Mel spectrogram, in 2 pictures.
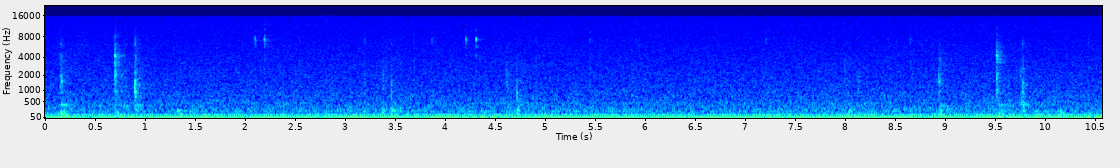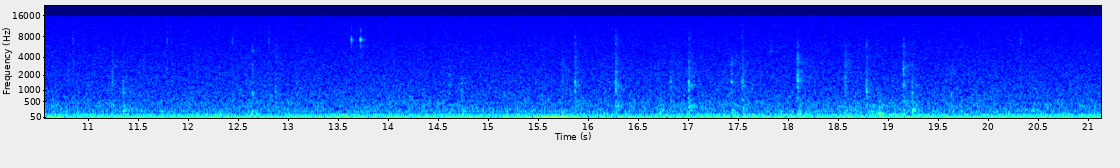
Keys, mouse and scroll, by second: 0.7 shift+n, 2.1 click, 2.5 middle click, 3.3 Tab, 4.2 click, 4.6 Tab, 4.9-8.0 middle drag, 8.0 a, 8.5-9.5 middle drag, 9.5 shift+n, 10.4 middle click, 11.2 Tab, 12.0-12.3 scroll down 2, 12.3 middle click, 12.9-13.6 scroll up 3, 13.6 click, 14.6 Tab, 15.7-17.4 typing, 18.5 shift+n, 19.1 Tab, 19.6 middle click.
